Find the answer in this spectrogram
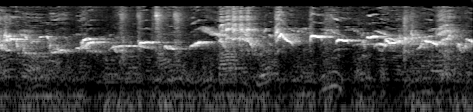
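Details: Greater green leafbird singing in a practice contest held at Danau Bumi Restu, Cikunir: clear rising and falling whistles and quick chirps in choppy bursts, with background talk and other birds calling.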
